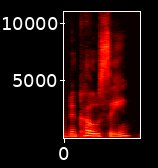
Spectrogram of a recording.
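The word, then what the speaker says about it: NCOSE: which in short is called NCOSI, right? That's how you pronounce right.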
